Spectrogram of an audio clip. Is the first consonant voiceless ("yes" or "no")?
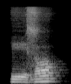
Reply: no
